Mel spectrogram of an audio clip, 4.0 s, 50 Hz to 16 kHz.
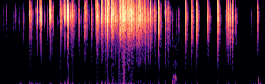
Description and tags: Glass marbles being poured back and forth from one hand to another. Grainy, glassy sound. Close miked with Rode NT-5s in X-Y configuration. Trimmed, DC removed, and normalized to -6 dB.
